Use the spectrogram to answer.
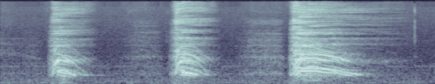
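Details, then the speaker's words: Bronchiectasis airway-clearance demonstration: after ten OPEP breaths, the patient does a huff cough, with two quick forced bursts of exhalation and then a prolonged exhalation, to move secretions up into the larger airways for coughing. "In order for you to do that, I'm gonna have you do two quick, bursts of exhalation, and then you'll do a prolonged exhalation at the end."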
